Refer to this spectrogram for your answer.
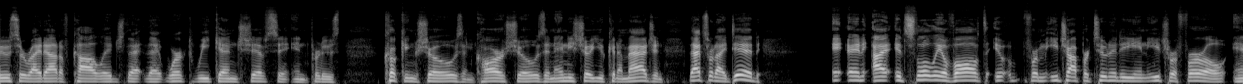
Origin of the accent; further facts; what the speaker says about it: Cincinnati, Ohio, United States; I've lived in Cincinnati my whole life. I was born in August of 91.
